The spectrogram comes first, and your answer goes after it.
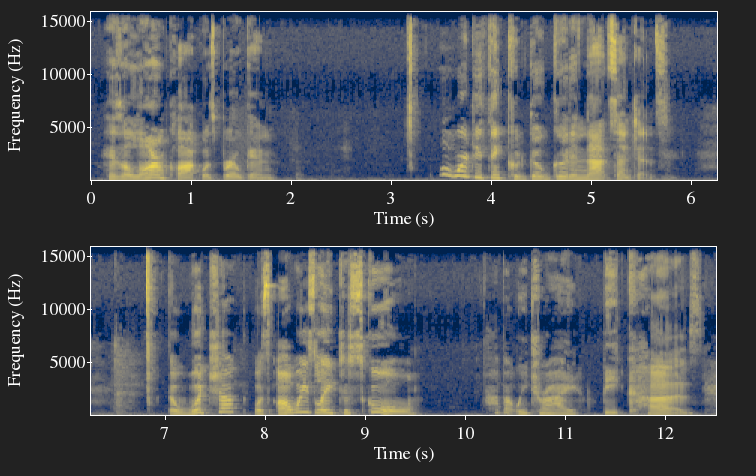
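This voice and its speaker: A bright, expressive woman reads a storybook aloud at an unhurried pace, her pitch swinging widely as she brings the tale to life. She talks like a teacher with her young class, pausing to ask simple questions. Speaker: first grade teacher. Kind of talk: reading a picture book aloud to young children.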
